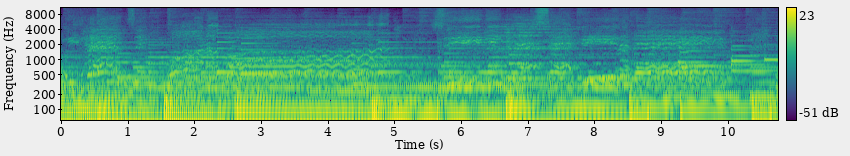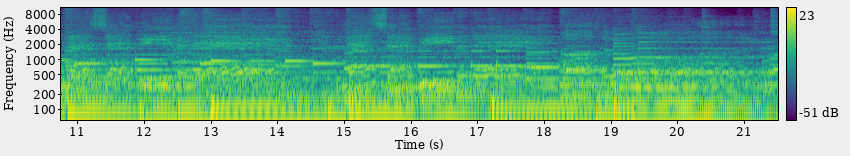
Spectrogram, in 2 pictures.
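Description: Live gospel praise-and-worship music: a praise team of several singers backed by a drum kit, bass guitar and keyboard. The voices are held with vibrato over a steady bass line and drum beat.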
